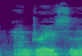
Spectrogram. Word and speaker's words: Andreasen: Andresen is spelled Andreasen, but look up Psionic Contact, Carl Crusher on Patreon to get a copy of the book today.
